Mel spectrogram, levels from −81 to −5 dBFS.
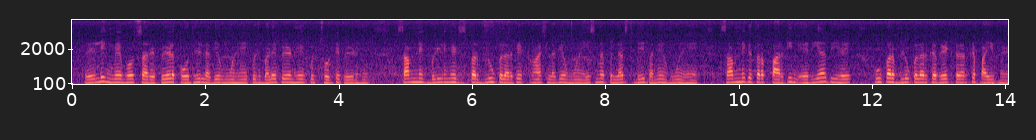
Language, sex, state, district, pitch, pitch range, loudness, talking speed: Hindi, male, Andhra Pradesh, Visakhapatnam, 160 Hz, 150-170 Hz, -28 LUFS, 220 wpm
